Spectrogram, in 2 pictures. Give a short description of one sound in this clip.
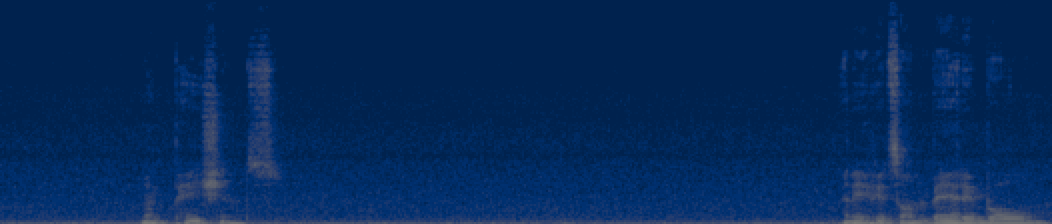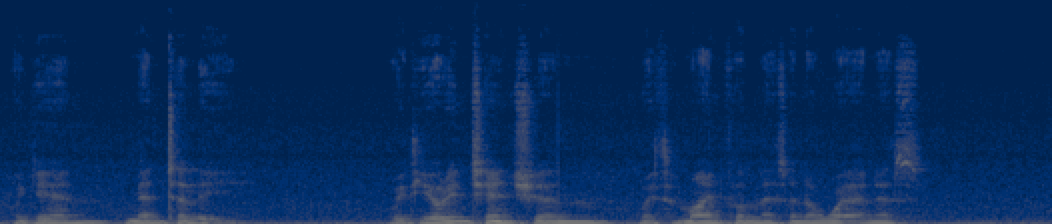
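A man speaks calmly and slowly into a close microphone, with long pauses.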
